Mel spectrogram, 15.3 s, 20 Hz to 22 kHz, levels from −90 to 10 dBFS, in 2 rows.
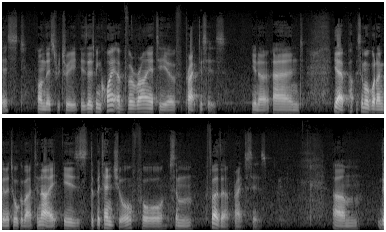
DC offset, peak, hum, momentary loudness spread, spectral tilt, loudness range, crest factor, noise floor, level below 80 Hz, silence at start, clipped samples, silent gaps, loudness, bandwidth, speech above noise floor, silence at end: under 0.1%; -6 dBFS; none; 21 LU; -3.5 dB/octave; 7 LU; 22 dB; -56 dBFS; -82 dBFS; 0 s; under 0.1%; none; -26 LUFS; 17.5 kHz; 30 dB; 0 s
